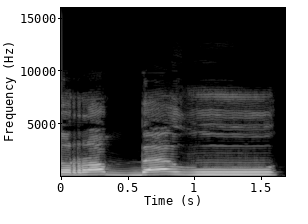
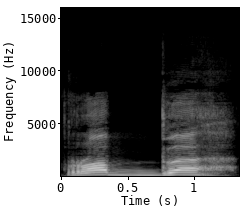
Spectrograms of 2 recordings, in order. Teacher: Kena matikan huruf ha. Maksudnya kita tidak baca dia dengan panjang.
